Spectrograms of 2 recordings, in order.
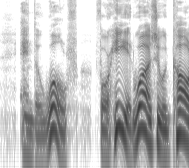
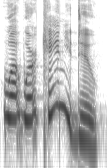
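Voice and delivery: high squeaky mouse lady question; a tiny mouse lady, curious; 12 semitones higher than usual. A narrator's reading. Mouse lady asks the rabbit, high and sharp. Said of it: "asked the mouse lady".

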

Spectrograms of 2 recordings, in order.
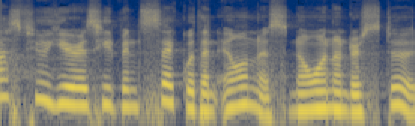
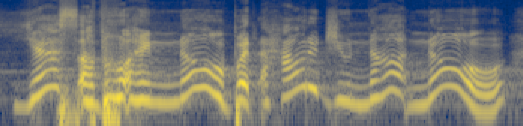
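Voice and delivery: laughing tease; 7 semitones higher, 3 dB louder, slower than usual. Retold or imitated. Teasing daughter laughing.

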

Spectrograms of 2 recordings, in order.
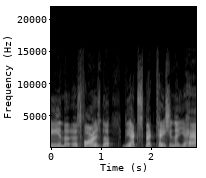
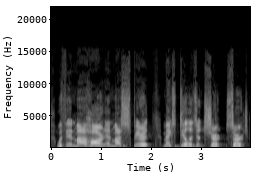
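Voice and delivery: fervent scripture reading; 3 semitones higher, 5 dB louder than usual. Acted. Preacher reading Psalm seventy-seven to the church, fervent. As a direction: read the psalm louder, with preacher's fire. Reads psalm with rising force.

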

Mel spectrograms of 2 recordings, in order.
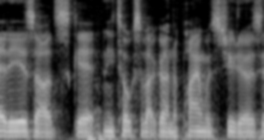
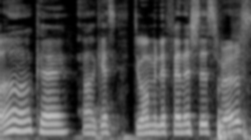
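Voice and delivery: playing a surprised carpenter; 10 semitones higher than usual. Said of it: "I was there just banging nails and like".

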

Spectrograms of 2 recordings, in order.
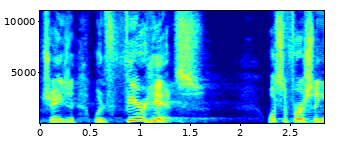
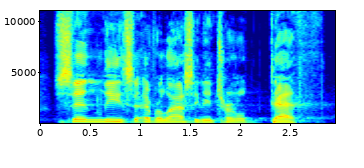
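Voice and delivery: usual speaking voice

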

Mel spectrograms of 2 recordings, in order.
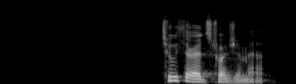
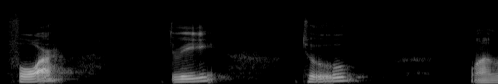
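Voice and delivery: ordinary talk, nothing marked

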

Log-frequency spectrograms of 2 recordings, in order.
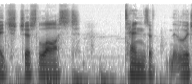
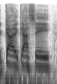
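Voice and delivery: cheering call; 8 semitones higher, slower than usual. Retold or imitated. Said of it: "sometimes we go".

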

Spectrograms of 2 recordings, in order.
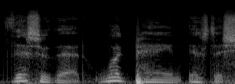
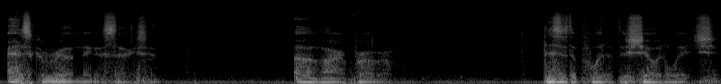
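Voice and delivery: announcer voice; 5 dB quieter than usual. Acted. Segment intro, partly whispered.

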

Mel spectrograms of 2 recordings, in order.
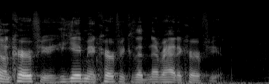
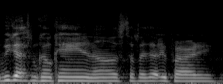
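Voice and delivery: put-on pitched up, chummy older dude with a soft invite; old yacht guy; 6 semitones higher, 3 dB quieter than usual. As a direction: play the old man who keeps insisting, brother. Imitating old guy offering drugs.

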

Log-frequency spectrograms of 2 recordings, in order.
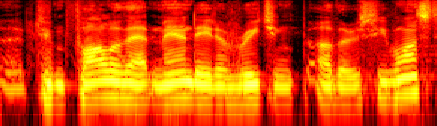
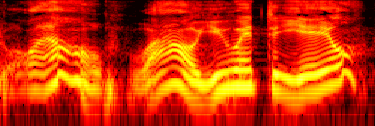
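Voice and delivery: impressed surprise; 7 semitones higher, slower than usual. Retold or imitated. Impressed interviewer in joke.

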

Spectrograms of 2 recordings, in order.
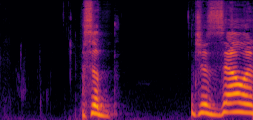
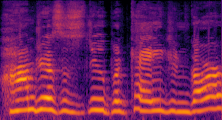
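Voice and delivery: high, slow, hammed-up Cajun drawl; mocking impression in a terrible Cajun accent; horrible Cajun accent; 7 semitones higher than usual. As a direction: do a badly faked Cajun girl. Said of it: "like, really horrible accent".

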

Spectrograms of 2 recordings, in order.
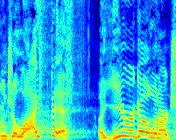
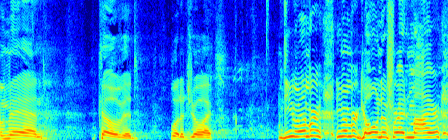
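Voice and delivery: ordinary talk

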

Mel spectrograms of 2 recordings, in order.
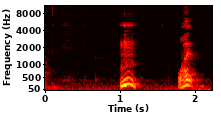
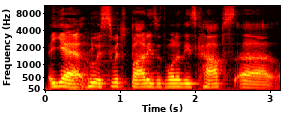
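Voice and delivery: ordinary talk

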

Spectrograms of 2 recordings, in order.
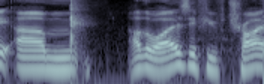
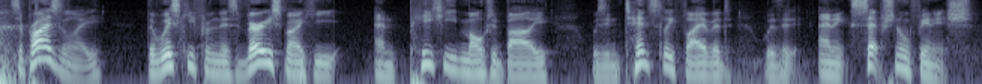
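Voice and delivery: ordinary talk

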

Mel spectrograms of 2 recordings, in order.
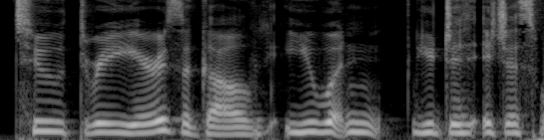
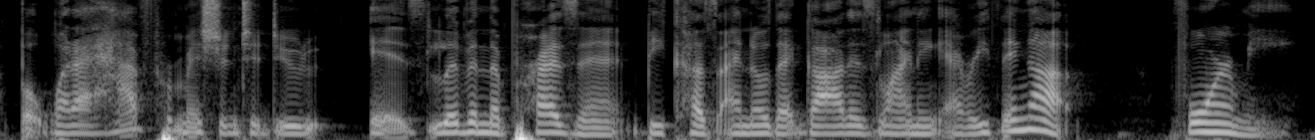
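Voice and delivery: ordinary talk, nothing marked

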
